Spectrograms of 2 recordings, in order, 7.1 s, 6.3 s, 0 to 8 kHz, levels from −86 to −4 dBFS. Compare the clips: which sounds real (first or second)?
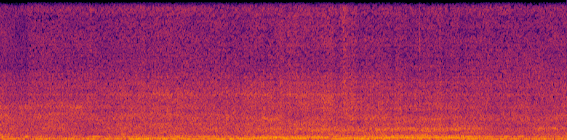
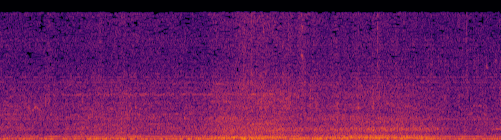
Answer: second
